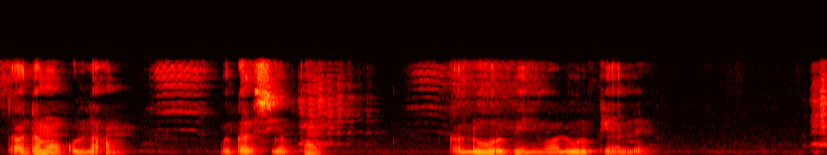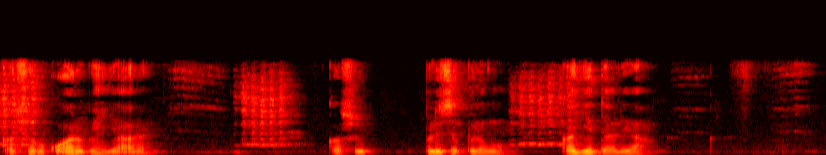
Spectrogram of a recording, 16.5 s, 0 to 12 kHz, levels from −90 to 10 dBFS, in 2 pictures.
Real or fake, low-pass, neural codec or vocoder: real; 7.2 kHz; none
